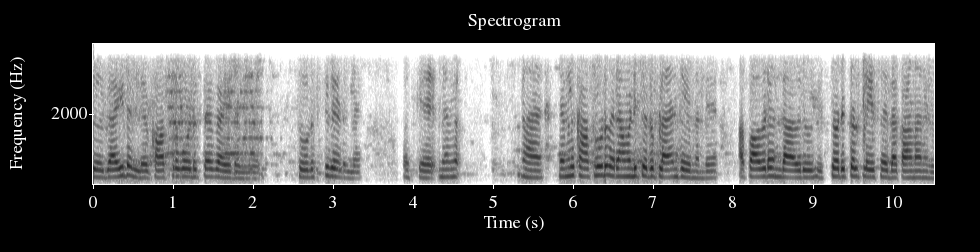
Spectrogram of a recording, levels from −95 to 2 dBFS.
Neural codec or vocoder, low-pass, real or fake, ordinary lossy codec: none; 3.6 kHz; real; none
